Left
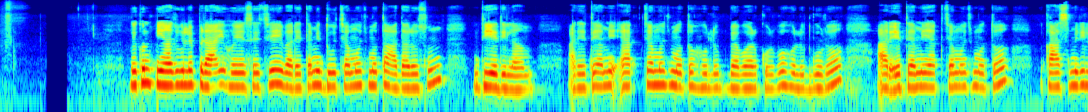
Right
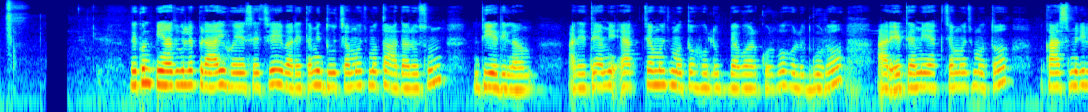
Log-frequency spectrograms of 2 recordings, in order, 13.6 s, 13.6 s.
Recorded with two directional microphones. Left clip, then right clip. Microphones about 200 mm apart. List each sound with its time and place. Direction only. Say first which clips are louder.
1.8 s a woman's voice: left 8 dB; 30° left (ahead or behind)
